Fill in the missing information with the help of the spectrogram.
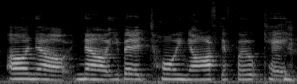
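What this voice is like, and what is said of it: Character voice with Jersey accent. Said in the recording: “Is that the Jersey accent? ... Yeah,”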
